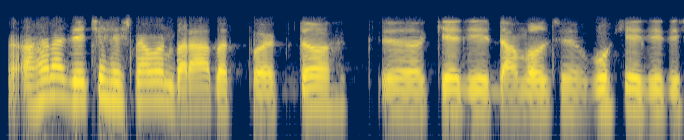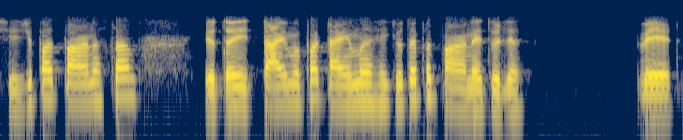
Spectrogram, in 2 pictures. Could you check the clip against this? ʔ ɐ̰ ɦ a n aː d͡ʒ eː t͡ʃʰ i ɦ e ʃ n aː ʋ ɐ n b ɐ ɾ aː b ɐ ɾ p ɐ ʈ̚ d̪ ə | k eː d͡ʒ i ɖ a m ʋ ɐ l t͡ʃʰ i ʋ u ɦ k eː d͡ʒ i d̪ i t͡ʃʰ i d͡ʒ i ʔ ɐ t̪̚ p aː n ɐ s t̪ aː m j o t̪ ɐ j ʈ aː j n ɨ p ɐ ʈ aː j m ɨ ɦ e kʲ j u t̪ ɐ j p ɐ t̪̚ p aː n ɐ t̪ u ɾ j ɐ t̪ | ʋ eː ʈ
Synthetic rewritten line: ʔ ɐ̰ ɦ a n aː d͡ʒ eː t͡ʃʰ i ɦ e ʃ n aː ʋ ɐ n b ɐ ɾ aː b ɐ ɾ p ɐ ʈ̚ d̪ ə | k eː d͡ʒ i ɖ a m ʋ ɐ l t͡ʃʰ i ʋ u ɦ k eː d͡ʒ i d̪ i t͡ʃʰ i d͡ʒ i p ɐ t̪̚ p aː n ɐ s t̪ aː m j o t̪ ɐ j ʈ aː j m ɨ p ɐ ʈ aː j m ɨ ɦ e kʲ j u t̪ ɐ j p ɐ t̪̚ p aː n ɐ t̪ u l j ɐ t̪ | ʋ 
